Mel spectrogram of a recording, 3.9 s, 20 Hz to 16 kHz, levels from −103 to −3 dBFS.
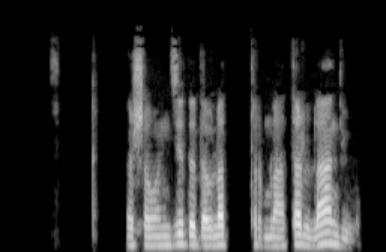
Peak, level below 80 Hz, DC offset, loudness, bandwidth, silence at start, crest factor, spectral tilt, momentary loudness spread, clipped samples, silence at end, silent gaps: -4 dBFS; -68 dBFS; under 0.1%; -21 LUFS; 9.2 kHz; 1.25 s; 20 dB; -5.5 dB/octave; 12 LU; under 0.1%; 0.35 s; 2.29-2.50 s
